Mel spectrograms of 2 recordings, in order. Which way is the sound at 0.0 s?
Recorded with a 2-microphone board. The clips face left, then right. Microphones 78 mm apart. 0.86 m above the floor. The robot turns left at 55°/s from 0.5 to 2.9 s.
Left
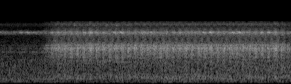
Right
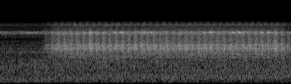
115° right.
